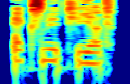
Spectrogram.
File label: "exmittiert", German; adjectives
